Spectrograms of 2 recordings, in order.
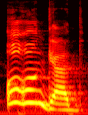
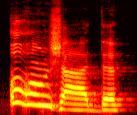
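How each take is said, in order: First: The g sounds hard, as in go. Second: The g sounds soft, like the s in measure. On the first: The speaker calls it wrong. "si on supprime e, on va prononcer" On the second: The speaker calls it right. "pour bien prononcer le son je"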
